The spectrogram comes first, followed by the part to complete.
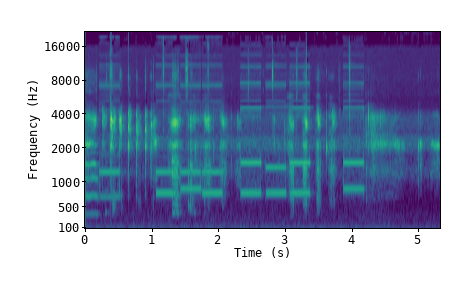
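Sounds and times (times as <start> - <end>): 
telephone keypad tones as a number is dialed: 0.2 - 4.3.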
